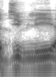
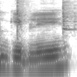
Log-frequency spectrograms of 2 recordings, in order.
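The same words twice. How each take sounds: First: Ghibli said as "JIB-lee"; soft G. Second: Ghibli said as "GIB-lee"; hard G. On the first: Guest offering the alternative, Ghibli with soft G. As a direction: say Ghibli with a J sound at the start. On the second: Guest unsure of studio's name, Ghibli with hard G. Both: Shown as a demonstration. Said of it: "don't know how to say that one".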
